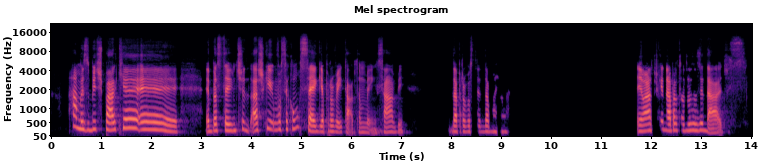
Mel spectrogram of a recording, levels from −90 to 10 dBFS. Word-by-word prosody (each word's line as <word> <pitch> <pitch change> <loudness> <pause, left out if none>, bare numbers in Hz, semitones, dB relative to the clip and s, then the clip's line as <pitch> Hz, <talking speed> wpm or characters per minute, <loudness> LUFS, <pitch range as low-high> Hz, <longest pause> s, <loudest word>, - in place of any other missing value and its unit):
Ah 380 - -2
ah, - - +2
mas 275 -5 +1
o - - -6
Beach 275 +2 -2
Park 255 +2 +4
é 260 -9 +4
é 185 - -12 0.5
é 190 - +1
bastante 225 +3 -1
acho 235 - +2
que 290 -4 0
você 265 +2 -5
consegue 255 - +2
aproveitar 190 -2 -3
também, 170 -2 -12
sabe. 180 0 -4 0.9
Dá 195 -3 0
para 195 0 -7
você 190 +1 -12
dar 195 +1 -5
uma 190 0 -13
rela 185 0 -17 2.6
Eu 205 0 +1
acho 220 +1 +3
que 275 - -2
dá 225 -2 +4
para 235 +1 -3
todas 225 +1 -6
as 230 -1 -4
idades. 150 -11 -3
225 Hz, 135 wpm, -21 LUFS, 195-260 Hz, 2.6 s, Park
